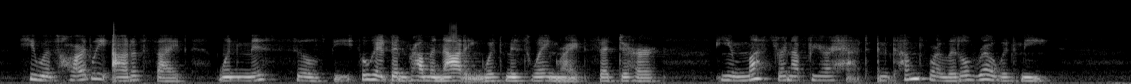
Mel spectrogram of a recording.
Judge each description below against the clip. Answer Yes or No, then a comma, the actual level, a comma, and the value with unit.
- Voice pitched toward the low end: No, medium, 180 Hz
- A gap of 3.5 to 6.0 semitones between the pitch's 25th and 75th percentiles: Yes, average, 3.8 semitones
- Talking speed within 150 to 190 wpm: Yes, average, 180 wpm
